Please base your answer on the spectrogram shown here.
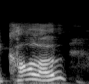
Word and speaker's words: Qalo: Then they play Carlo, that's spelled Qalo, on Sunday before the Lesotho game at the National Stadium in a game named as Champions of Champions.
